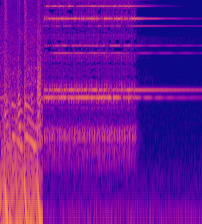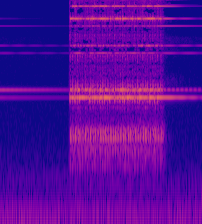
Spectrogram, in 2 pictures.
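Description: Telephone bell ringing twice, each ring lasting about two seconds and the rings a few seconds apart, with a high tone lingering and fading after each. Before the first ring, a backing music track cuts off suddenly about a second in.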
